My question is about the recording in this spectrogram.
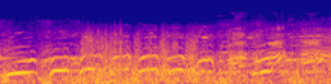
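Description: A man laughing in a quick run of short ha-ha syllables, about five a second, over wind rushing across the microphone of a camera on a moving fairground ride.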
